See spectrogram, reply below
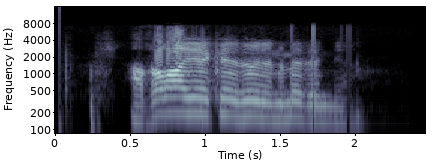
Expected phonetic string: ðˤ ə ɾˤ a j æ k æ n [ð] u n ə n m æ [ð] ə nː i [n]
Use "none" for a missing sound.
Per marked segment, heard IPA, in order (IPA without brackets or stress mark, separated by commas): ð, ð, none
